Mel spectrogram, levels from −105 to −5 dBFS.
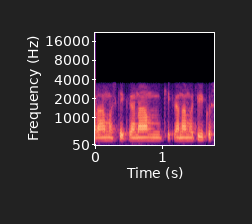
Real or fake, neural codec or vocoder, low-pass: real; none; 3.6 kHz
